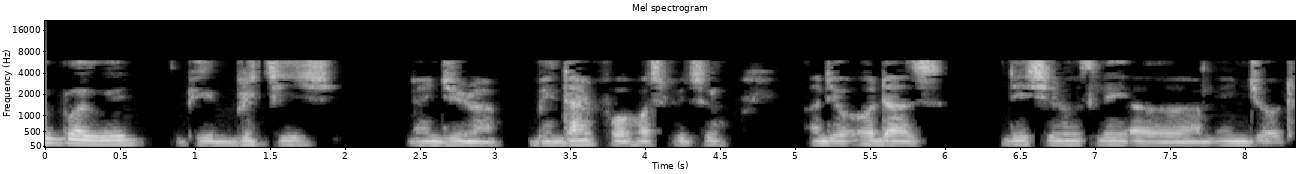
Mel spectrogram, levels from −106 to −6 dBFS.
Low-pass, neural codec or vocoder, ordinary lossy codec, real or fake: 7.2 kHz; codec, 16 kHz in and 24 kHz out, 1 kbps, XY-Tokenizer; MP3, 24 kbps; fake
